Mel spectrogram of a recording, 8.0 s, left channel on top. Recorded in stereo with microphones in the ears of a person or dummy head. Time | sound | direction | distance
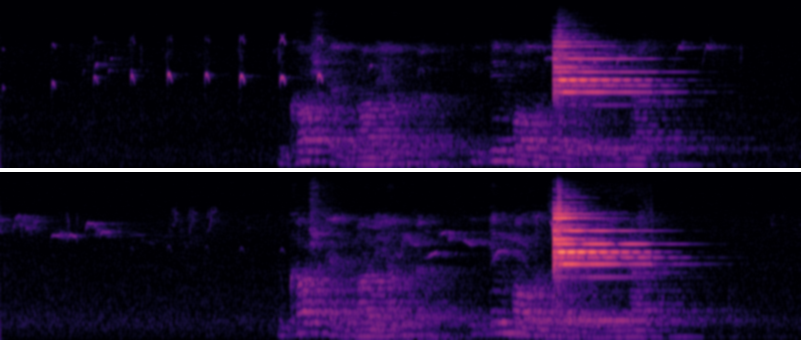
2.8 | a man speaking | 75° right (ahead or behind) | 6.5 m
5.5 | a bell | 35° right (ahead or behind) | 0.7 m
